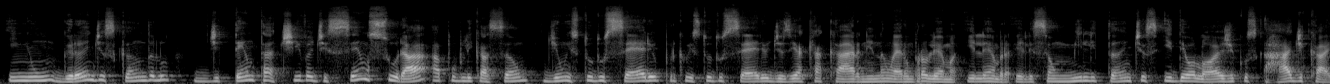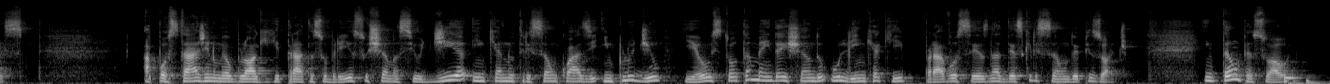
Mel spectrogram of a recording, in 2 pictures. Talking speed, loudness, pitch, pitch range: 150 wpm, -26 LUFS, 150 Hz, 135-175 Hz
